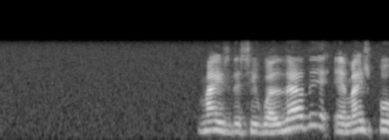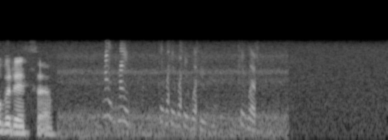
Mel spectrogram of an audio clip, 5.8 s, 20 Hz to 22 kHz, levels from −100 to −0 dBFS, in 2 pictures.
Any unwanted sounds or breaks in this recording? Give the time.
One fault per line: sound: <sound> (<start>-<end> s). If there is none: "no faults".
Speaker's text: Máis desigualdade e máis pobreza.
sound: chirp (3.7-4.9 s)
